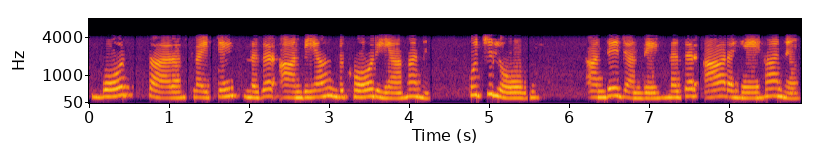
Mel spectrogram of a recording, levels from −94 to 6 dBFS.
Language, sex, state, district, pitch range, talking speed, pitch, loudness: Punjabi, female, Punjab, Kapurthala, 205-250 Hz, 115 wpm, 225 Hz, -13 LUFS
